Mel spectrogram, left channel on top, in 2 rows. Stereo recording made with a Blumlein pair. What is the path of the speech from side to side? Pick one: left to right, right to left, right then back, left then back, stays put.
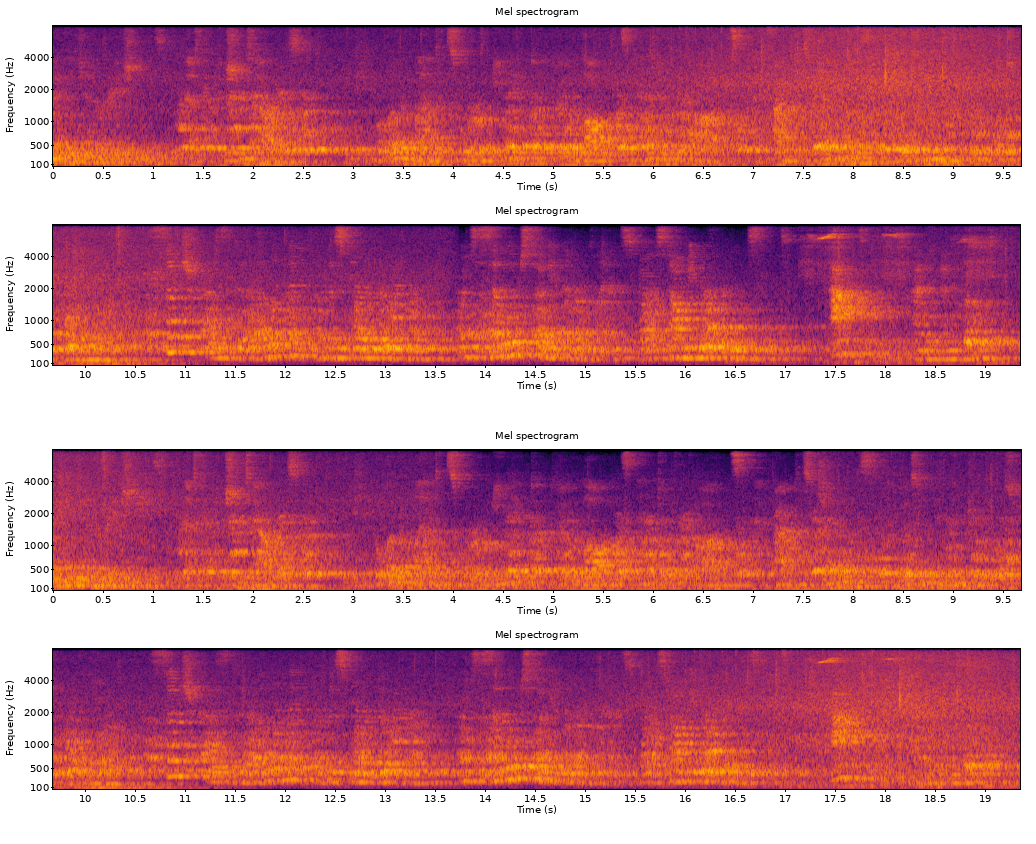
right to left.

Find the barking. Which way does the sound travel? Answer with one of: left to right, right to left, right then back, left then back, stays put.
stays put.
